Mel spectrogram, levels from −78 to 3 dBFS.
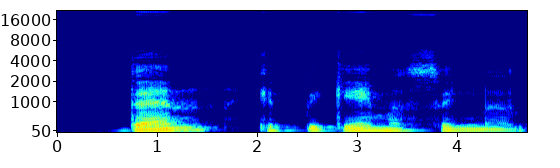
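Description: From start to finish, the speech is slowed to half speed and sits a full octave low, 12 semitones down. This is stereo read as mono. The left and right samples were interleaved, but the player took them as one channel, one after another. Every second of audio now spans two. Syllables drag and the voice sounds deep and sluggish. A faint, ghostly mirror of the sound also rises in the upper half of the spectrum.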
